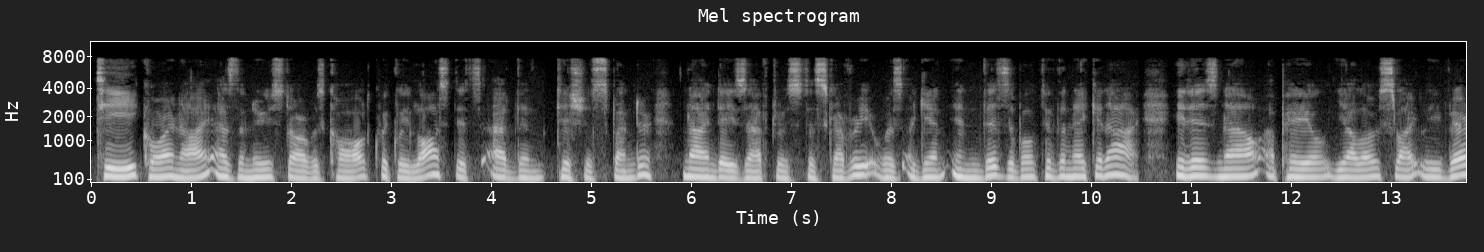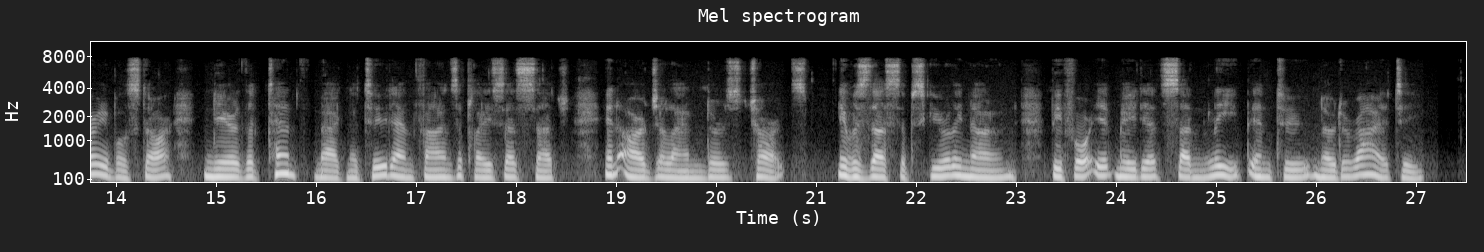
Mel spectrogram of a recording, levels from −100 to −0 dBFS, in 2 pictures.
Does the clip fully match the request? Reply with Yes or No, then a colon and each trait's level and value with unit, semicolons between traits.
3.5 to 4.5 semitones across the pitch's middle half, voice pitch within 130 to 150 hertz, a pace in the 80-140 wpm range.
No: average, 2.8 semitones; low, 135 Hz; slow, 135 wpm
